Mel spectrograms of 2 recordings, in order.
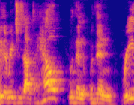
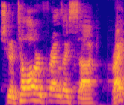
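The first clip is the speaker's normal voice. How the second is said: ordinary talk, nothing marked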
